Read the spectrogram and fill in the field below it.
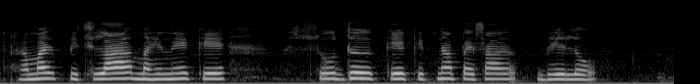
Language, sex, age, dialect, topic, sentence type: Maithili, female, 25-30, Angika, banking, question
